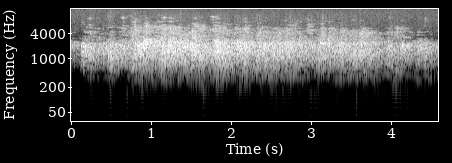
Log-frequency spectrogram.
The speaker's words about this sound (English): and we'll give him a round of applause as well.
